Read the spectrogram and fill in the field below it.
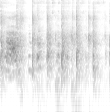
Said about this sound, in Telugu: కన్నయ్య క్లాప్స్.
